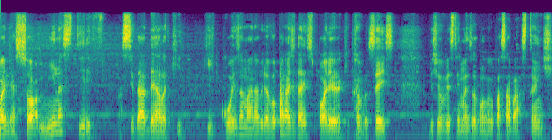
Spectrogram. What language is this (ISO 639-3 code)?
por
